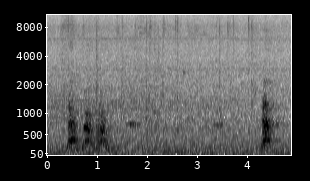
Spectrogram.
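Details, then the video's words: Dog next door barking on 27 October 2011: a quick cluster of three barks, a pause of about three seconds, then one more bark, distant over steady hiss. "Neighbors Barking Dog"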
